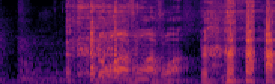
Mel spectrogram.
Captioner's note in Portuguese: risos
